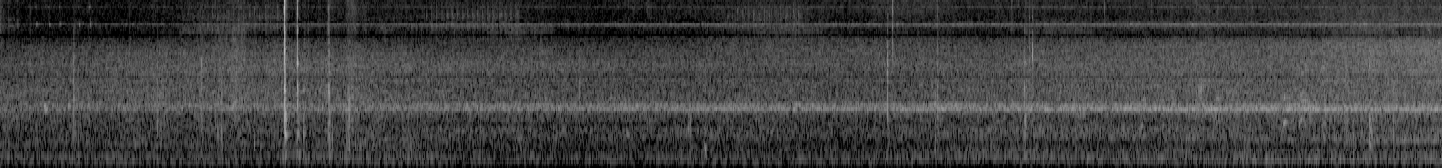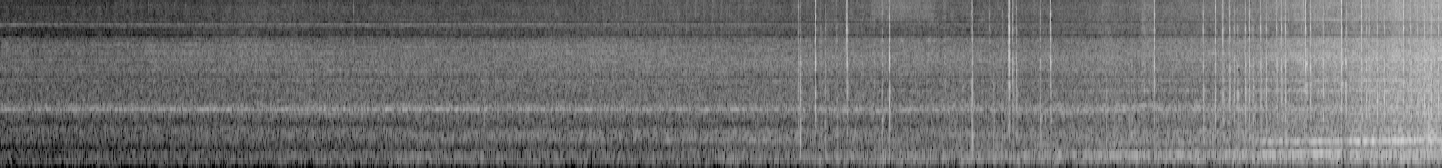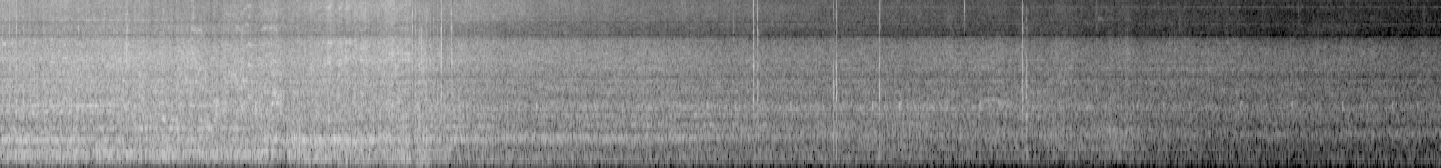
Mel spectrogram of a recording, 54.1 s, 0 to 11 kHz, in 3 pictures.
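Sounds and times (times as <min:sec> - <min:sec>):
electric locomotive high whine: 0:00.0 - 0:54.0
train wheels clicking: 0:26.8 - 0:53.6.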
